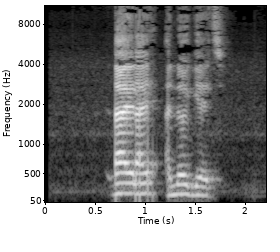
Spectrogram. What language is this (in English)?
Nigerian Pidgin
